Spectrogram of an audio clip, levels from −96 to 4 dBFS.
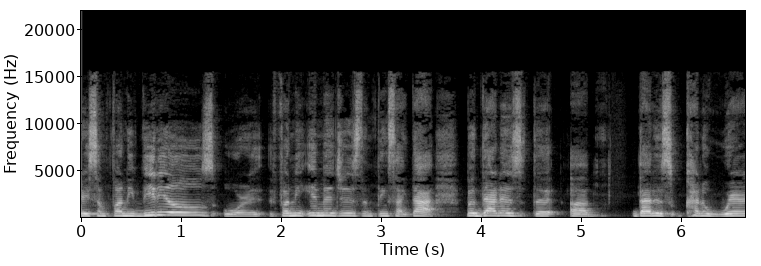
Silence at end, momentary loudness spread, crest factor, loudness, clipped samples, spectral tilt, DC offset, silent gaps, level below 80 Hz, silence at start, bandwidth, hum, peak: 0 s; 9 LU; 16 dB; -22 LUFS; under 0.1%; -4 dB/octave; under 0.1%; none; -62 dBFS; 0 s; 16 kHz; none; -6 dBFS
